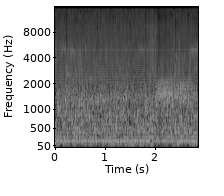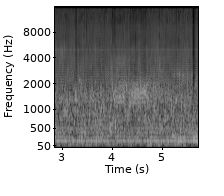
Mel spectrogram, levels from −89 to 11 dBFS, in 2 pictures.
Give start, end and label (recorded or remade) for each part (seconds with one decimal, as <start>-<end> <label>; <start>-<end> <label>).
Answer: 0.0-5.7 remade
